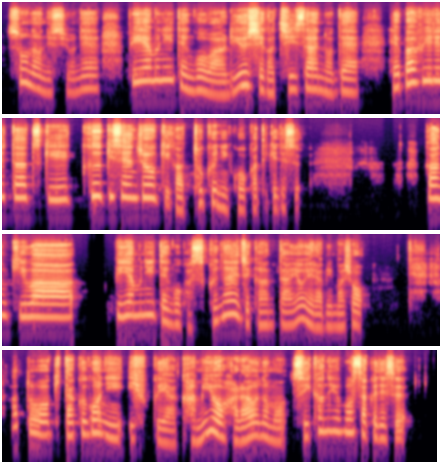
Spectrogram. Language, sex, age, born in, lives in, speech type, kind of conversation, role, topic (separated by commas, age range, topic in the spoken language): Japanese, female, 50-54, Japan, Japan, read, expert-assistant, expert, 自分や家族の健康を守るため、今の日本で一番気をつけておきたい公衆衛生のポイントは何だと思いますか？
